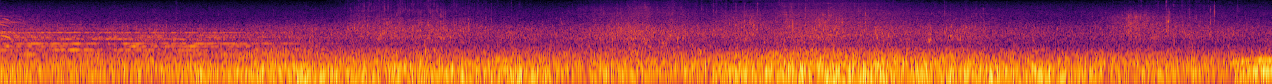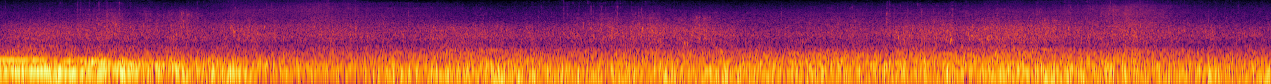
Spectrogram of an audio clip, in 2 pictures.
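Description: Water laps gently against a ship's hull.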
